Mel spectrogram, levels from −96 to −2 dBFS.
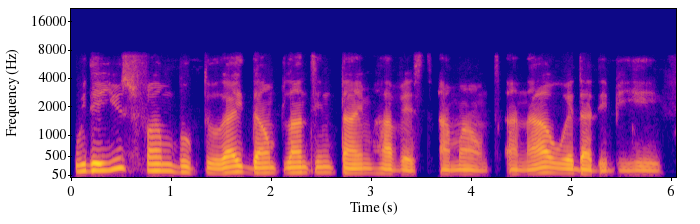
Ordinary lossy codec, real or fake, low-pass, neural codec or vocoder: Opus, 16 kbps; real; 7.2 kHz; none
